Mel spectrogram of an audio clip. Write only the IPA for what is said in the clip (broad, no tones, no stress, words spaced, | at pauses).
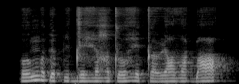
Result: oŋo ɗəpide ɦeʁətoɦe tɑɭiðˤeɡ͡bɑ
